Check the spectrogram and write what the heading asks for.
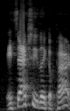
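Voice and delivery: normal talking voice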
